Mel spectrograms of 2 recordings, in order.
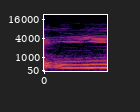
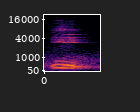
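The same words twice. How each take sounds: First: The vowel is drawn out long. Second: The vowel is kept short. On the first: The speaker calls it wrong. "खींच के नहीं बोलेंगे, ई नहीं" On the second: The speaker calls it right. "ई होगा"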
